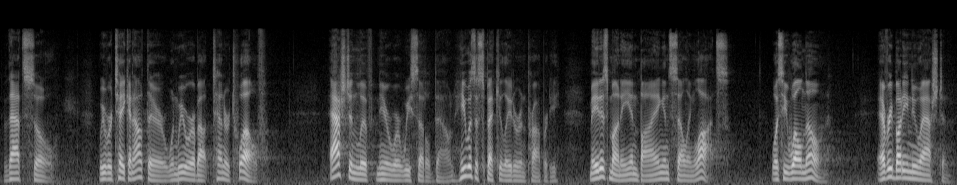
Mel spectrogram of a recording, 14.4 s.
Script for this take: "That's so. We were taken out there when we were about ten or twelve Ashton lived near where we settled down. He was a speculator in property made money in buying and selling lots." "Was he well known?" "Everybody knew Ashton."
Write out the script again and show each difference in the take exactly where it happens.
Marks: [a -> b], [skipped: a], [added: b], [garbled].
"That's so. We were taken out there when we were about ten or twelve Ashton lived near where we settled down. He was a speculator in property made [added: his] money in buying and selling lots." "Was he well known?" "Everybody knew Ashton."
